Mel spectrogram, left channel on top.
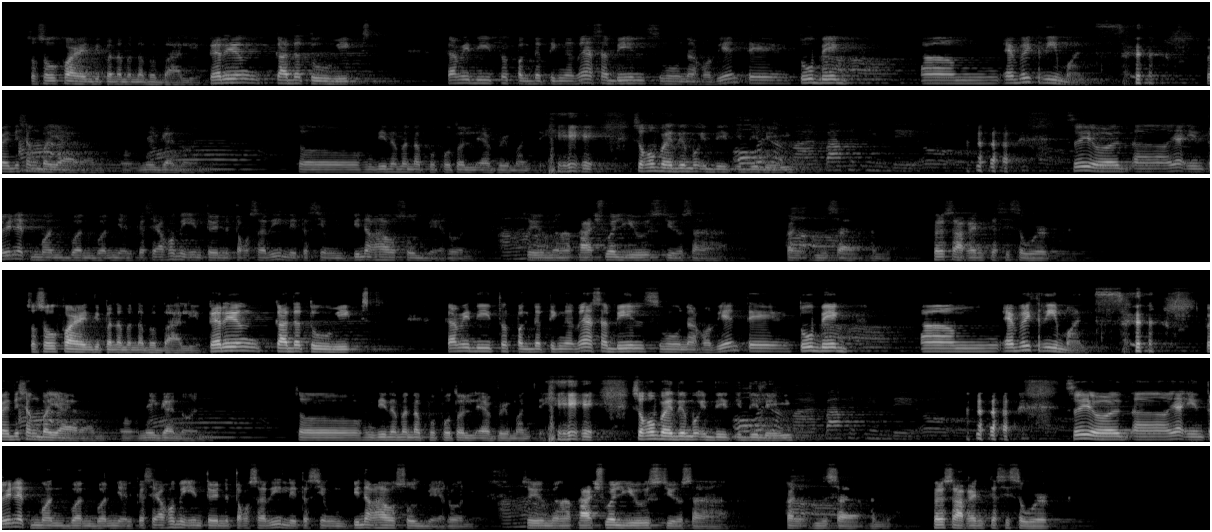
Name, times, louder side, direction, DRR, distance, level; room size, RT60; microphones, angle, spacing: voice 1, 0.3-3.5 4.5-8.4 9.2-12.8 13.3-14.2 15.0-20.0 21.8-31.4 32.0-33.1 33.5-34.9, right 8 dB, 85° right, 19 dB, 0.3 m, -33 dB
voice 2, 2.8-3.8 8.2-8.9 9.2-9.8 12.2-15.3 19.4-22.0 22.4-22.8 29.1-30.0 32.0-32.7, equal, 10° right, 2 dB, 1.3 m, -48 dB
15.0 x 8.4 x 6.8 m, 1.5 s
head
